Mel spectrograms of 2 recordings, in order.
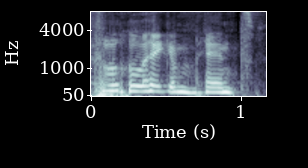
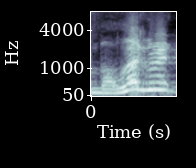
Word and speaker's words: malignant: but I okay no I mispronounced that too I said maligant like putting a mint on it oh all right doing I'm to do is liver I think yeah a malignant tuner perhaps in other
